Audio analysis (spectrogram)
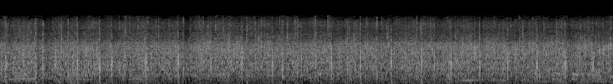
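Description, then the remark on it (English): An audience applauds a speaker, clapping steadily for several seconds, a dense, even patter of many hands with no break in the sound. “do we applaud to you also? I think you deserve it.”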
